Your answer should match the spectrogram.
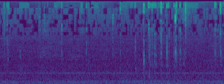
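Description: Keystrokes on a computer keyboard typing text into a bash shell terminal, quick irregular clicks over a steady low hum, fairly quiet and close, no talk.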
